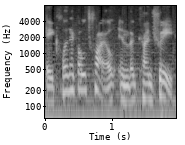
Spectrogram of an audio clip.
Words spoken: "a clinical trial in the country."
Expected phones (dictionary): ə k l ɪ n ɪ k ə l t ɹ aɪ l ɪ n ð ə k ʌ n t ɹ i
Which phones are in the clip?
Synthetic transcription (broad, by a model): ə k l ɪ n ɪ k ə l t ɹ aɪ l ɪ n ð ə k ʌ n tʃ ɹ i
